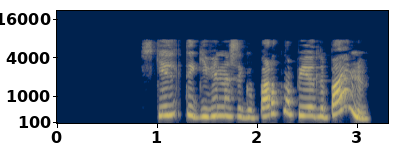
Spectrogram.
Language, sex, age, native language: Icelandic, male, 12, Icelandic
